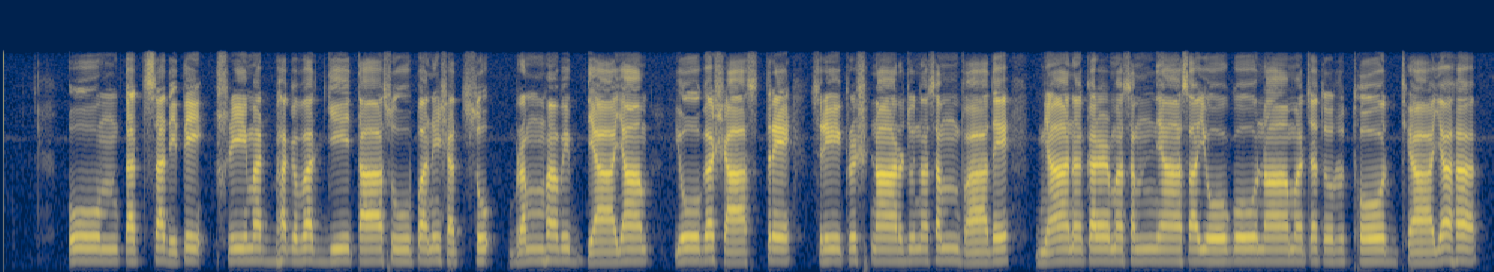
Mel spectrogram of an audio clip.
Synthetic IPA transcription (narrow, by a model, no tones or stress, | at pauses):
oːmt̪ɐt̪sɐd̪it̪iʃɾiːmɐt̪̚bʱɐɡɐʋɐt̪̚ɡiːt̪aːsuːpɐniʃɐt̪su | bɾɐmɦɐʋid̪jaːjaːm | joːɡɐʃaːst̪ɾeː | ʃɾiːkɾɨʂɳaːɾd͡ʒunɐsɐmʋaːd̪e | ɡɲaːnɐkɐɾmɐsɐmjaːsɐjoːɡoːnaːmɐt͡ʃɐt̪uɾt̪ʰoːd̪ʱjaːjɐɦɐ̆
